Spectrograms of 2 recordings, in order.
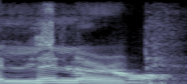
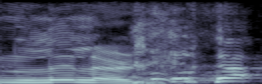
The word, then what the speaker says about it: Lillard: Le double L en anglais se prononce I. C'est trop. Non, mais c'est bon, ça passe. Non, en anglais, c'est Lillard.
